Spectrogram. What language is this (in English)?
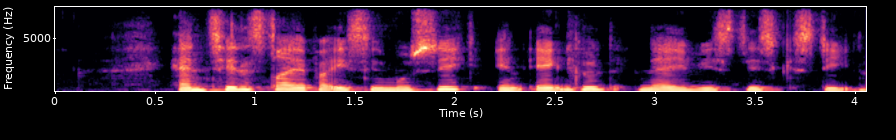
Danish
